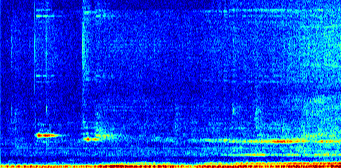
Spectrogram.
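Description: Low, steady background rumble with a faint high whine that comes in about a second in.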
